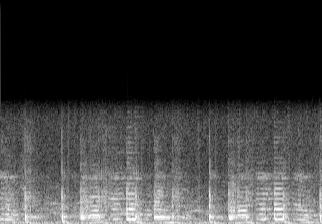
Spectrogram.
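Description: Loud live music over a concert sound system, with a steady beat of about two hits a second under a repeating melodic riff.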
